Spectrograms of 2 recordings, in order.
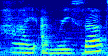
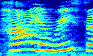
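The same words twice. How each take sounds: First: It is said shyly and hesitantly. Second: It is said with lively, confident energy. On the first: The speaker is a shy person. "If you're a shy person, maybe you can speak like this" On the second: The speaker is a positive, assertive person. "if you're a positive and aggressive person, you can speak like this"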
